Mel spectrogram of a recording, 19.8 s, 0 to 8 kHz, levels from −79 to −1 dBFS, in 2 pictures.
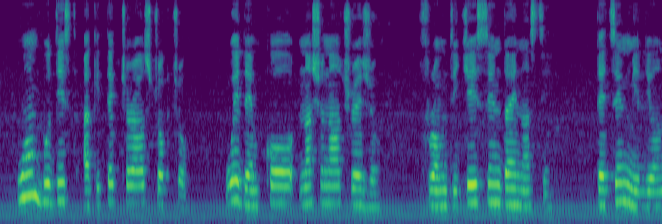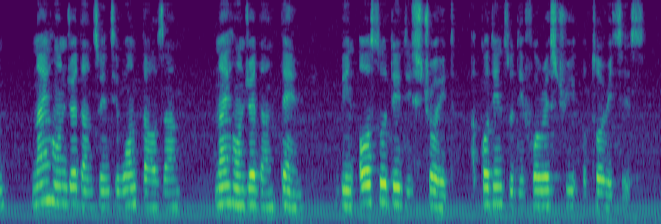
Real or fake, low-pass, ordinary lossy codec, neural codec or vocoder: real; none; none; none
